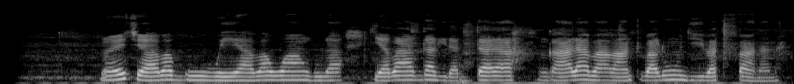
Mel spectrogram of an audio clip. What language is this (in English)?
Ganda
